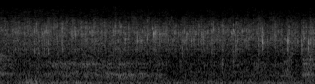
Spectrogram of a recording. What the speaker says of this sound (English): Browning the meatballs give them a nice flavor too.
